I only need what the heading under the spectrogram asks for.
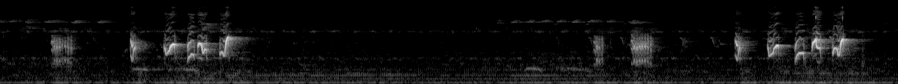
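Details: Red-whiskered bulbul kept as a decoy bird, singing short bursts of warbled, bubbling notes in two phrases separated by a pause of several seconds; a faint high thin whine runs in the background.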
